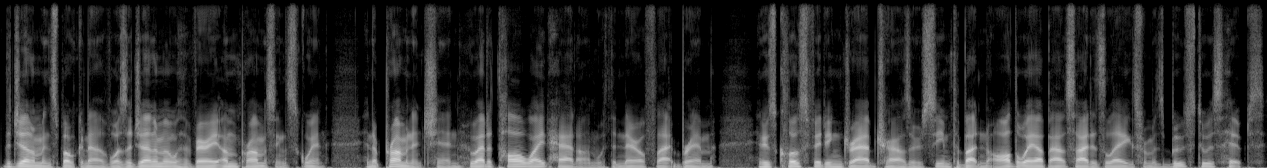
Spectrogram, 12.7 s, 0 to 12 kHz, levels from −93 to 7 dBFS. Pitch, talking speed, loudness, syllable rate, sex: 100 Hz, 235 wpm, -19 LUFS, 6.1 syllables/s, male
